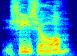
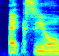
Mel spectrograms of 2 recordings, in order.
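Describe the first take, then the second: First: The name begins with a 'z' sound. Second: The name begins with an 'eks' sound. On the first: This is the intended pronunciation. The speaker calls it right. "apparently as it's meant to be pronounced" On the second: This is how it was guessed from reading it. The speaker calls it wrong. "I always thought it was Exior when I was reading it as a kid"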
